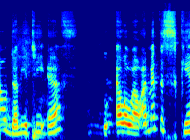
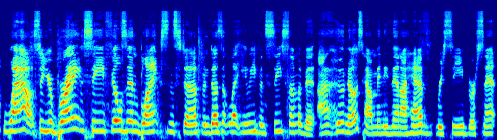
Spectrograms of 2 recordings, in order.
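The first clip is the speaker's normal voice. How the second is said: ordinary delivery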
